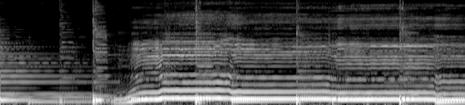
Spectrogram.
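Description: Plucked acoustic guitar with a man's wordless hummed melody that glides up into a long held note about a second and a half in, then steps down in pitch twice.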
